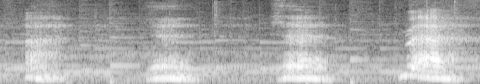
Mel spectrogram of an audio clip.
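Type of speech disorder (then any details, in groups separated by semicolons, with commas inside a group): Bulbar dysarthria; motor neuron disease (bulbar palsy)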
